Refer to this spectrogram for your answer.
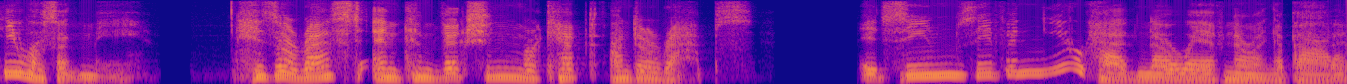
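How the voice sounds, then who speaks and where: A man uses a put-on character voice at a fairly low pitch. His pace is moderate. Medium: audio drama. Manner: measured, analytical.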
